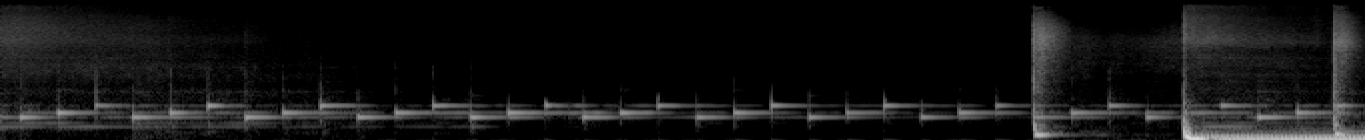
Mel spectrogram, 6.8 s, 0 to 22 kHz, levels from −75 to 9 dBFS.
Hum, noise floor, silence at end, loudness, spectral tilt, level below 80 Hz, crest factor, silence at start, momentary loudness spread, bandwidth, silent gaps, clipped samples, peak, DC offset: none; -40 dBFS; 0 s; -24 LUFS; -5.5 dB/octave; -24 dBFS; 20 dB; 0 s; 22 LU; 18.5 kHz; none; under 0.1%; -4 dBFS; under 0.1%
